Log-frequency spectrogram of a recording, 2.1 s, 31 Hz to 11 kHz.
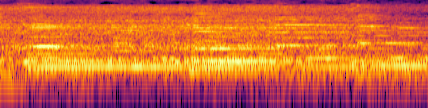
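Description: Music with plucked-string notes playing from the built-in speakers of a TCL 32S65A television.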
